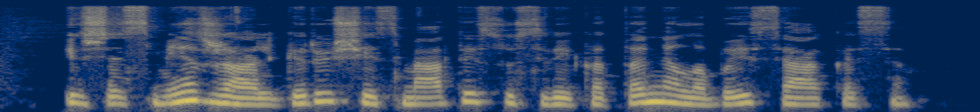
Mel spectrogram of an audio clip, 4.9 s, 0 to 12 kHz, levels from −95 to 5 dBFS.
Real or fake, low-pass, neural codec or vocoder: real; 9.9 kHz; none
